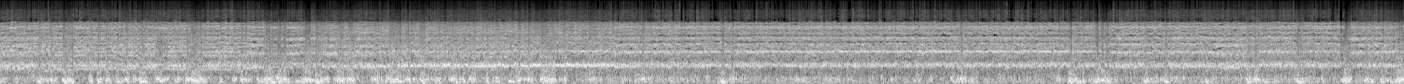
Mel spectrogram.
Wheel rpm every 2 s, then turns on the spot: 210, 210, 220, 230, 230, 230, 230.
none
